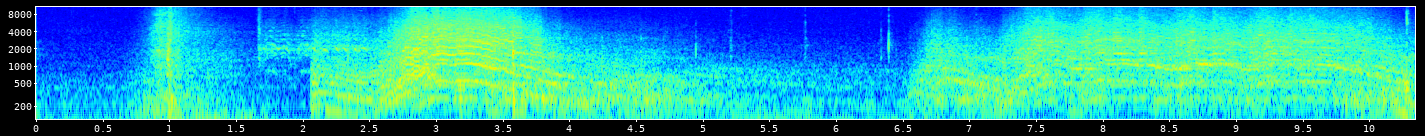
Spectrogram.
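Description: A Maserati engine in a video game cranks and starts, then revs up loudly twice with long rising and falling whines over a steady low drone, with no talking.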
